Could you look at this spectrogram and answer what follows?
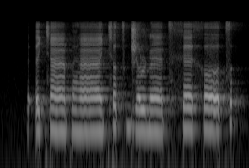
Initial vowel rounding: unrounded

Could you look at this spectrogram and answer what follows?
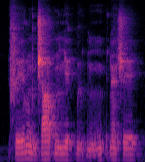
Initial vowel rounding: unrounded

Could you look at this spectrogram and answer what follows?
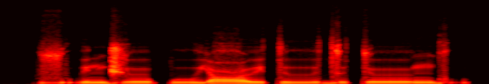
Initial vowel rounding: rounded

